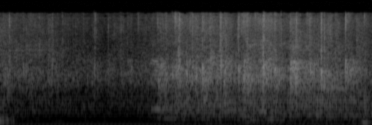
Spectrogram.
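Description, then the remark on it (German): Audience applause from a sizable crowd, starting moderate and swelling louder after about a second into a steady, dense clatter of clapping that continues to the end. “Applaus.”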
